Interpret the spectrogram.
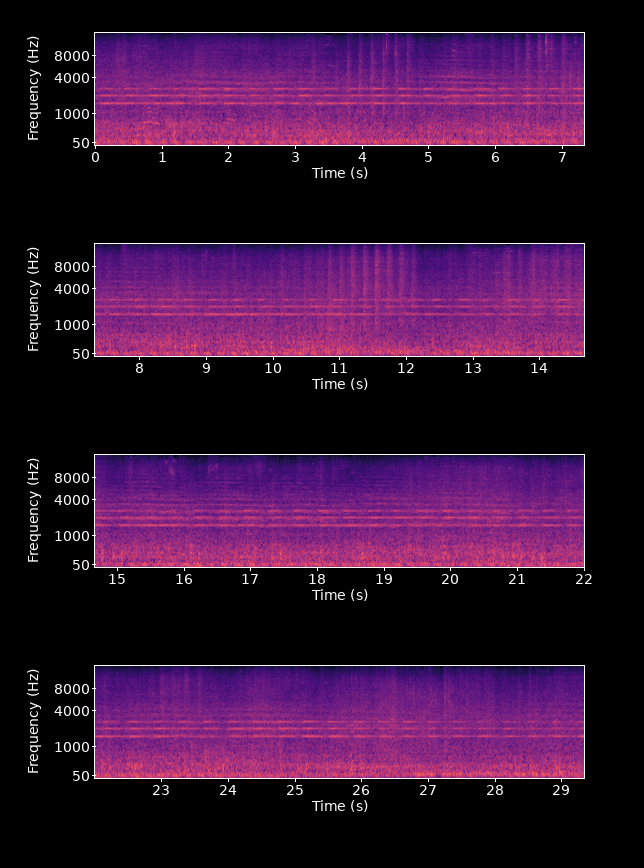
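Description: Intermodal freight train of double-stack well cars and trailer flatcars rolling past at speed: a steady rumble with clattering of wheels over the rail joints. A steady high ringing from the grade-crossing warning bell sounds over it.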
